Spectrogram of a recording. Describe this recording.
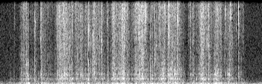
Short potpourris rustling sound made by stirring a bowl of it
crackle, potpourris, rustle, crunch, scrunch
